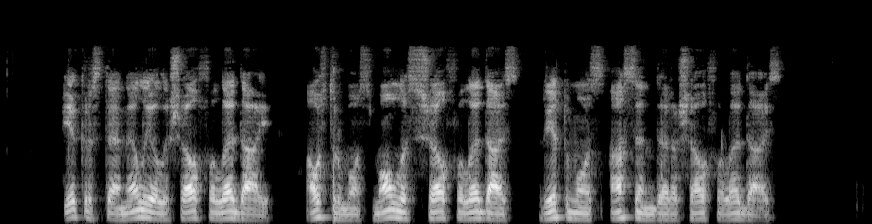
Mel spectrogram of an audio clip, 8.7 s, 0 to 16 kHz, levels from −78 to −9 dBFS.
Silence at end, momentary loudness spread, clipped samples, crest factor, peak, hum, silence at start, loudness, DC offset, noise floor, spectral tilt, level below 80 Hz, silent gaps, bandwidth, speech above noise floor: 0.95 s; 8 LU; under 0.1%; 18 dB; -4 dBFS; none; 0.65 s; -22 LUFS; under 0.1%; -78 dBFS; -5 dB/octave; -50 dBFS; none; 7.6 kHz; 57 dB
